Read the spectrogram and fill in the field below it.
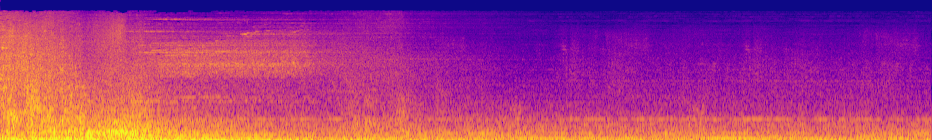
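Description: A triumphant fanfare swells and then slowly fades.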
